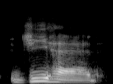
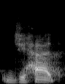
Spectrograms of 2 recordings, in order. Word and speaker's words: jihad: of the word it's like like they say G had but actually supposed to be pronounced jihad yeah so it's just the way Americans pronounce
